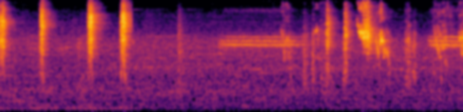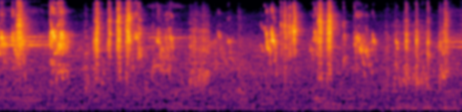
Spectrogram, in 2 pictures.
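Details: Budgerigar calls: sharp isolated clicks open the clip, then busy warbling chatter with short, thin, whistled tones and scratchy notes, rising and falling in irregular bursts.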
